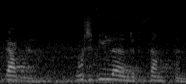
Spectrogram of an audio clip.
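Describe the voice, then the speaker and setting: An actress playing a composed, authoritative heroine in a video game, direct and formal. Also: female voice, mid-range voice, fast talker, natural voice. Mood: questioning. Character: composed, authoritative female leader, a mage heroine. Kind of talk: dramatic video game cutscene acting. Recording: hall reverb with background noise.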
